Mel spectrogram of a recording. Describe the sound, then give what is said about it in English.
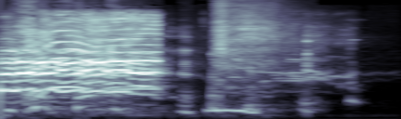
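A person loudly imitates a screaming goat, as in the game Goat Simulator, with a long, wavering, bleating cry, followed by a couple of shorter strained vocal bursts before trailing off. “You just got to hear somebody just scream like a goat.”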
